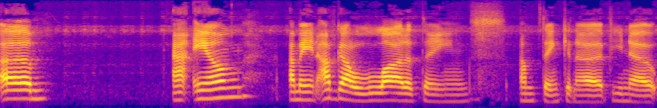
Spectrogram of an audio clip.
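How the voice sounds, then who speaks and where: Talking at a very slow pace, a woman with a Southern US accent uses a fairly low pitch with ordinary pitch variation. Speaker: vlogger with lupus. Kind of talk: casual video diary.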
